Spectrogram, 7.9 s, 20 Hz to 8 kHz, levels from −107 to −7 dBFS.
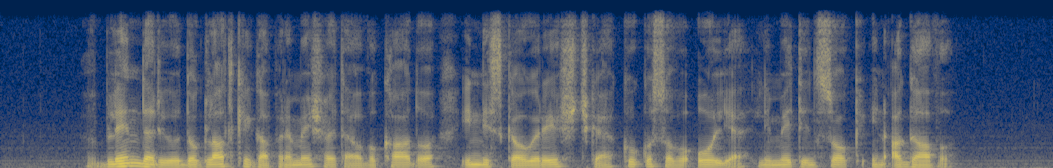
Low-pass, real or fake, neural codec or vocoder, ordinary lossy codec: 7.2 kHz; real; none; none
